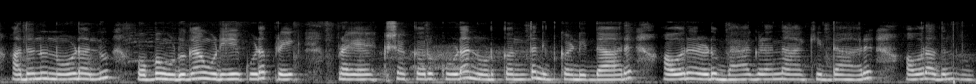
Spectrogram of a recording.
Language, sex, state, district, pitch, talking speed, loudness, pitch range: Kannada, female, Karnataka, Gulbarga, 240 Hz, 115 wpm, -14 LUFS, 230-250 Hz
